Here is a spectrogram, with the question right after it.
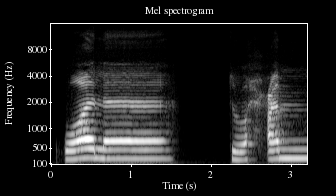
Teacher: یہ میم مشدد جو ہے اس میم مشدد پر ہم نے غنہ کرنا ہے، نون مشدد ہو یا میم مشدد ہو اس طرح سے، تو اس پر ہم نے غنہ کرنا ہے۔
